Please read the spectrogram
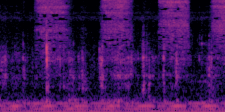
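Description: Madagascar hissing cockroaches hissing: several short, airy hisses in quick succession, about two a second.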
